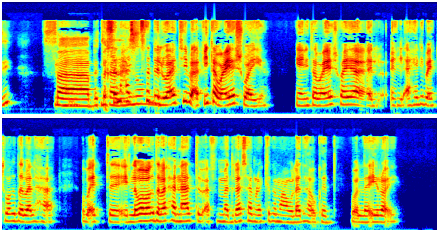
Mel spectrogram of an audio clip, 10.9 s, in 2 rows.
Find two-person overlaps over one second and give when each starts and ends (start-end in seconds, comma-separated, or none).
0.7-2.0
